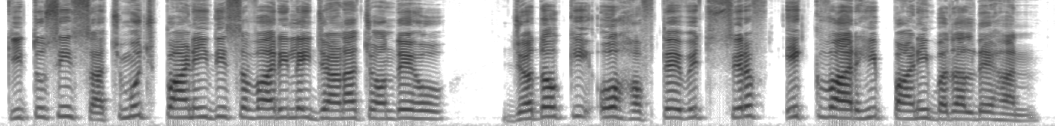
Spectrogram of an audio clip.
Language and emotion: Punjabi, disgusted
